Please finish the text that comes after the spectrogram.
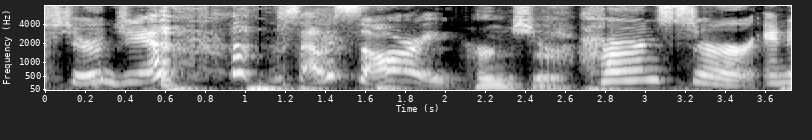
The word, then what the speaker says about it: Hrncir: um I am introducing you all to Jim hurster help me out there I butchered your name again I'm quite sure Jim I'm sorry sir Hearn sir and it's and it's spelled so lovely but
